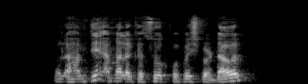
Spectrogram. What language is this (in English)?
Pashto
